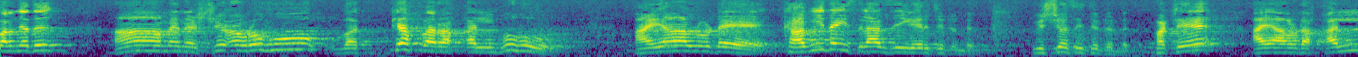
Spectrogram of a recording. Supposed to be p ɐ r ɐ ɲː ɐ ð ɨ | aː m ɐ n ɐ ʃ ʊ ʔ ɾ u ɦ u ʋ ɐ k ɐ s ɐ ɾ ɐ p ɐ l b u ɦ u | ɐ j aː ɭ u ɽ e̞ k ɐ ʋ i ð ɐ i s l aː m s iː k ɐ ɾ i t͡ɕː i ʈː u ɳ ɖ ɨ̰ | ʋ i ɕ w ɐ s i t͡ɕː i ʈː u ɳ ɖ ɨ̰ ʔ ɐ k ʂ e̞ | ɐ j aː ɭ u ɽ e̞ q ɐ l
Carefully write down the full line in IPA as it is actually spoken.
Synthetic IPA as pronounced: p ɐ r ɐ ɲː ɐ ð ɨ | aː m ɐ n ɐ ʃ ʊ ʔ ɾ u ɦ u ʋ ɐ k ɐ f ɐ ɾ ɐ q ɐ l b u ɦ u | ɐ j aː ɭ u ɽ e̞ k ɐ ʋ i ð ɐ i s l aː m s iː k ɐ ɾ i t͡ɕː i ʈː u ɳ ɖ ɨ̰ | ʋ i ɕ w ɐ s i t͡ɕː i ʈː u ɳ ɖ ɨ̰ p ɐ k ʂ e̞ | ɐ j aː ɭ u ɽ e̞ q ɐ l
